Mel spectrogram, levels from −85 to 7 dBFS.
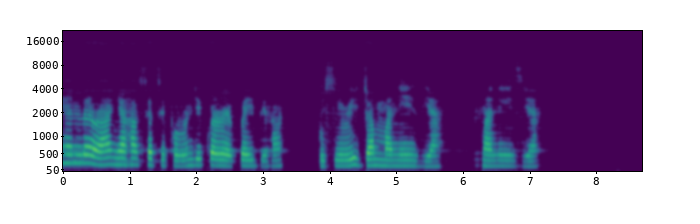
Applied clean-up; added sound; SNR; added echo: neural mask model DeepFilterNet 3.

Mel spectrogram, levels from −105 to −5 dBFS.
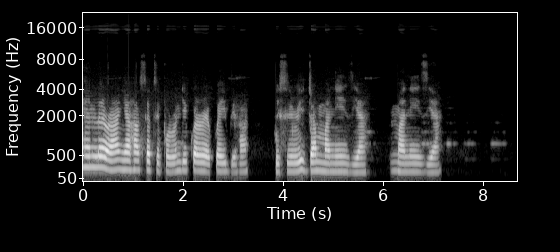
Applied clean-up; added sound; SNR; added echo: none; none; none; none.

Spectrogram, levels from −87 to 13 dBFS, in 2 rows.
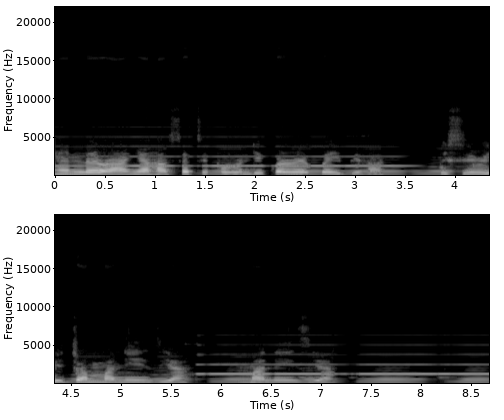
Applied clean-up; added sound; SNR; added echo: neural mask model RNNoise.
